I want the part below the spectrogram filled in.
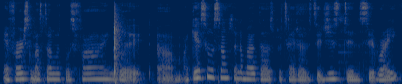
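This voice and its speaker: A woman's voice: on the high side, steady tone, moderate pace, gravelly, a little mellow. A young woman chatting informally in a casual vlog, talking straight to her viewers as the host. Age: young adult. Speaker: vlogger. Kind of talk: casual vlog chat to camera.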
